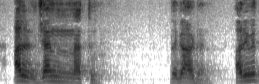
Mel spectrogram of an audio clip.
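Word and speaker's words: الجنة: Brother, you will pronounce lam. Al-jannatu.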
